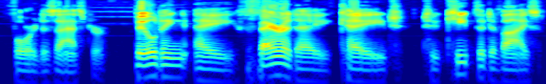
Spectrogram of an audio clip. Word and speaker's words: Faraday: And that's quite a bit, but I wanted to start with the Faraday cage. Am I pronouncing it correctly, first of all?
